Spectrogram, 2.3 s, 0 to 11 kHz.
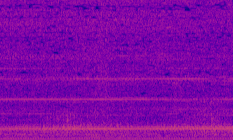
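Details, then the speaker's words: Vintage H-G 1/4 hp four-pole split-phase AC induction motor, 110 V, 50 cycles, 1450 rpm, 5 A: switched on and running with a steady, even hum and no rattle, growl or wobble; normal running. "not too bad that's a split phase motor I can live with"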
